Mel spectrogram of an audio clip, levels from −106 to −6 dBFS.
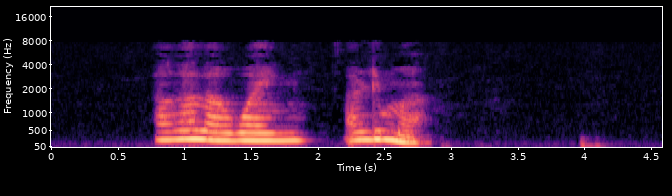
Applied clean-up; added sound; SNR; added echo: none; none; none; none.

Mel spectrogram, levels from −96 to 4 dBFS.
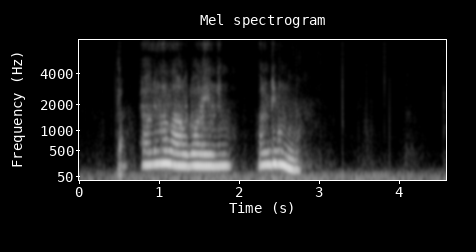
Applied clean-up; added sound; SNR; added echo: neural diffusion model UNIVERSE++.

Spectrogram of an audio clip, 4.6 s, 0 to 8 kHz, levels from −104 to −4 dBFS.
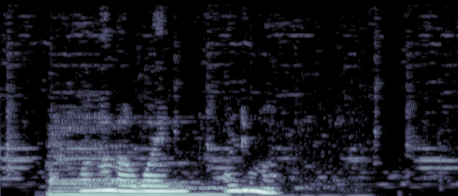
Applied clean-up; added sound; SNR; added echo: classical method Wiener filter.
